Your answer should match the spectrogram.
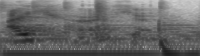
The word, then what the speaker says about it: Eichhörnchen: I want you to try and pronounce Eichhörnchen. Eichhörnchen. Yes, yeah, Eichhörnchen. that's pretty close. I think Eichhörnchen. the CH there is really difficult. It's to really, pronounce.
